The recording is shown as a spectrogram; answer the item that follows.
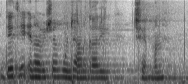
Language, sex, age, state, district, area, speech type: Gujarati, female, 18-30, Gujarat, Surat, urban, spontaneous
